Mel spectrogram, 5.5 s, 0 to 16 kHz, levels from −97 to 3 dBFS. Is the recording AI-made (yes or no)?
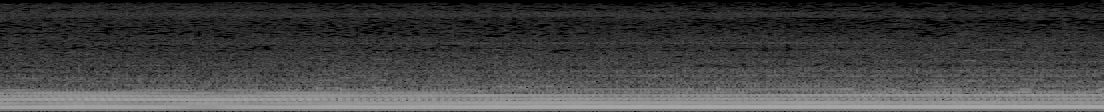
no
